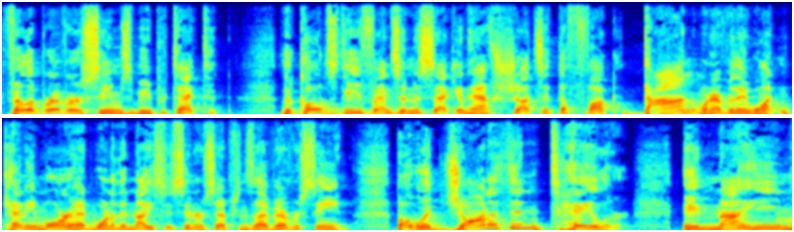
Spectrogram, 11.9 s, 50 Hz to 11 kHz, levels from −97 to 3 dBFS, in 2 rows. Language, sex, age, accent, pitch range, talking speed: English, male, 30-49, American, 180-235 Hz, 195 wpm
